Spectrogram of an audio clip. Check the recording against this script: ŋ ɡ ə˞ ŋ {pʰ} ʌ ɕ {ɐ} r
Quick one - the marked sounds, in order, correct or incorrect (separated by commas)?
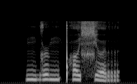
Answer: correct, incorrect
